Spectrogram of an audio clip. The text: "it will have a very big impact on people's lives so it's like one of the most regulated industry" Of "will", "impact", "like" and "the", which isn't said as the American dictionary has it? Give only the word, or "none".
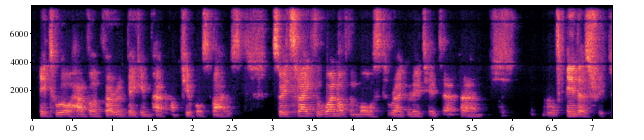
none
